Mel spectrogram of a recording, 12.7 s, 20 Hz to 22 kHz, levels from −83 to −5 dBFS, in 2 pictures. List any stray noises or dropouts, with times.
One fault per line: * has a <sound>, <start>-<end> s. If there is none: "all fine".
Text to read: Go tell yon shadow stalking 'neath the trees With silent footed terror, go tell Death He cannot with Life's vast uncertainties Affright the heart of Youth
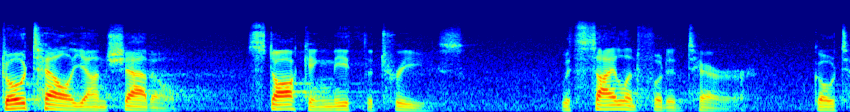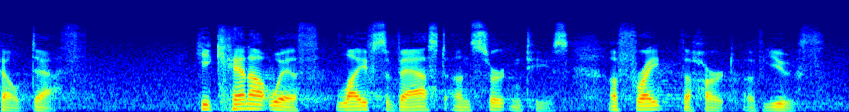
all fine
